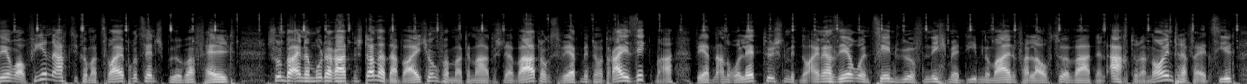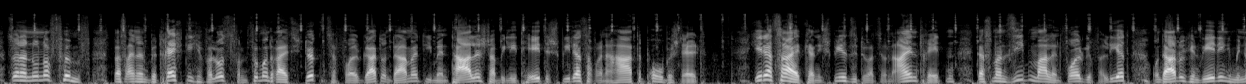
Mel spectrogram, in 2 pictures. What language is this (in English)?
German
